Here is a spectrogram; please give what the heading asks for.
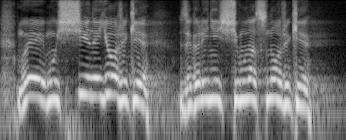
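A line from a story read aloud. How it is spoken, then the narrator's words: Drunken yelling over accordion. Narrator (Russian): Другие под визг гармоники пьяными голосами орали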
